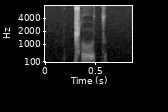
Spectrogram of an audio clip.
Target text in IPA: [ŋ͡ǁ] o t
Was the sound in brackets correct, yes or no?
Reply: no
